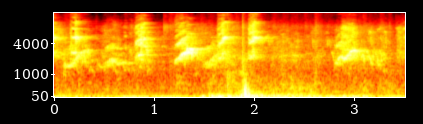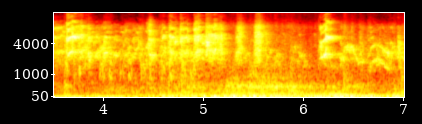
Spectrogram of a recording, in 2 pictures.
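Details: Baby cockatiel fed by a parent in an open aviary, heard outside the nest: rapid scratchy chirps and squawks run in a dense string, with one sharp knock.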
